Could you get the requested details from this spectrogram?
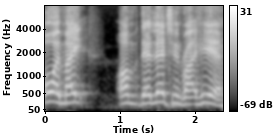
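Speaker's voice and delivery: high, drawn-out put-on English accent slipping into Australian. Asked by the other host to do an English accent, attempted English accent. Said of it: "can you do a English accent?".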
